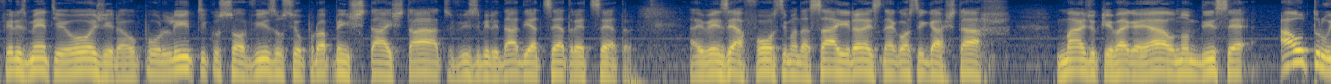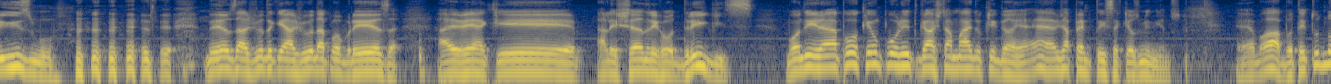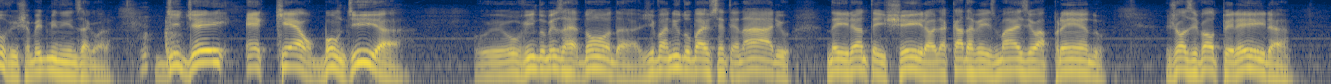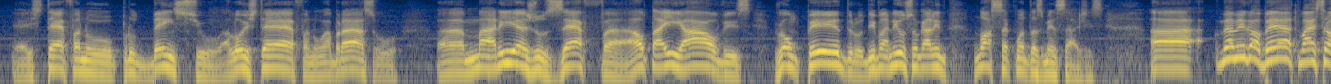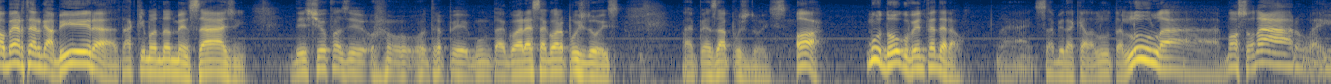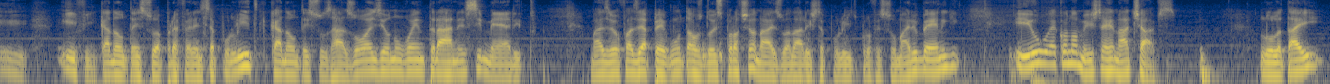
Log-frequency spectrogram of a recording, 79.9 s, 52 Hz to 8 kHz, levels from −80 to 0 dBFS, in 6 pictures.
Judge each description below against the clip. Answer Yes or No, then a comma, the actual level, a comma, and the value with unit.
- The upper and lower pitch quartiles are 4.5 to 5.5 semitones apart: Yes, average, 4.8 semitones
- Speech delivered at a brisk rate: No, average, 150 wpm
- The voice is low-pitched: Yes, low, 110 Hz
